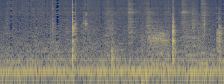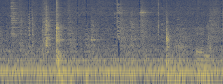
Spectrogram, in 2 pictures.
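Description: Metal serving tongs clinking and scraping against a stainless-steel steam-table pan, several sharp clinks at irregular intervals, over a steady low hum.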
